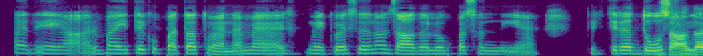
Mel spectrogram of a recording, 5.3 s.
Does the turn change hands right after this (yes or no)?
no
